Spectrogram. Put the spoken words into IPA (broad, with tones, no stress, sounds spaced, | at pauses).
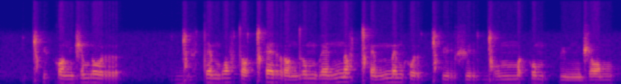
ǀʰ y˨ k ɔ˨ n d͡ʒ ʌ˦ m ɾ o˦ r | ɡ͡ǀ y˨ v t ɛ˦ m b ɔ˦ v t ɔ˨ ǀʰ ɛ˦ r ɔ˨ n d o˦ m b ɛ˦ nː ʌ˦ v ǀʰ ɛ˨ mː ɛ˦ m k o˨ r ǀʰ y˨ r ʃ y˨ r ɡ͡ǀ o˦ mː ʌ˦ k o˦˨ m pː y˨ m n d͡ʒ ɔ˦ m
